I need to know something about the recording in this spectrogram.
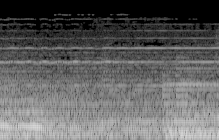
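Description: Symphony orchestra playing atonal twelve-tone music in a dense texture of sustained, clashing pitches. A held note drops out about half a second in, and a louder entry swells in near the end.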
